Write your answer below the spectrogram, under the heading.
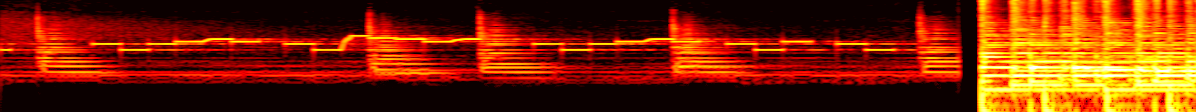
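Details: A soft bell-like melody of repeated notes plays, then gives way abruptly to loud, dense music near the end, with no animal heard.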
